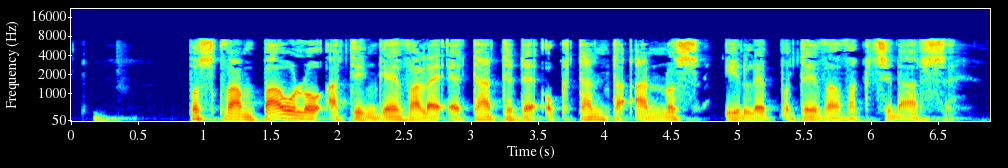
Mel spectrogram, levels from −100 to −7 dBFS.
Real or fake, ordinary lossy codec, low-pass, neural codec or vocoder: real; MP3, 48 kbps; 7.2 kHz; none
